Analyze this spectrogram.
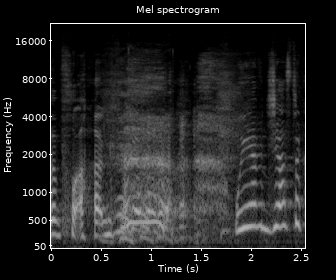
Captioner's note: everyone laughs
